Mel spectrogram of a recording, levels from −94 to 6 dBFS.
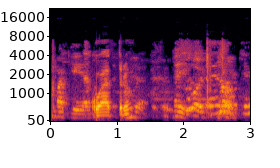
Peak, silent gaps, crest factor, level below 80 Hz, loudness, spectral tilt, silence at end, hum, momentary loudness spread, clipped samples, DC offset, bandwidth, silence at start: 0 dBFS; none; 16 dB; -64 dBFS; -17 LUFS; -4.5 dB/octave; 0 s; none; 16 LU; under 0.1%; under 0.1%; 7.8 kHz; 0.05 s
